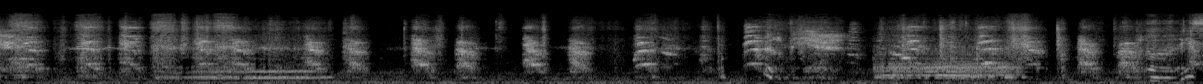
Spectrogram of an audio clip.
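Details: Feral kittens, angry, spitting and hissing in short sharp noisy bursts, roughly one a second but irregular, with a low growling tone held under the hisses early on.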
